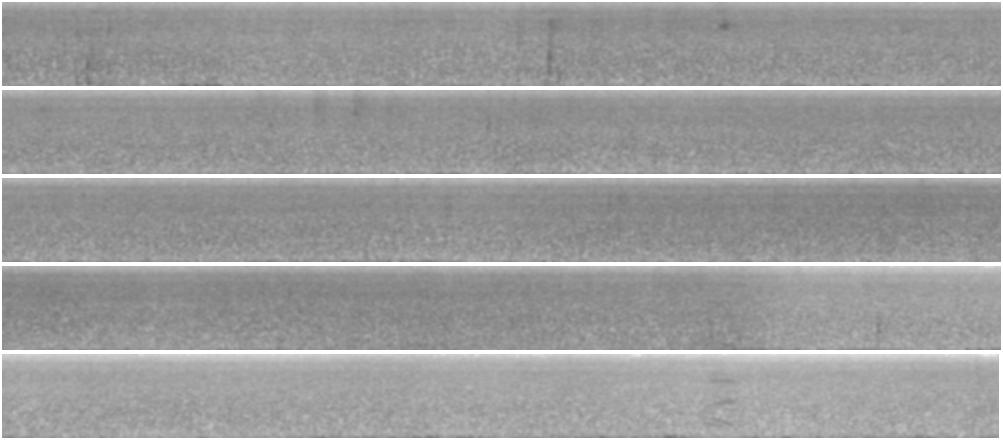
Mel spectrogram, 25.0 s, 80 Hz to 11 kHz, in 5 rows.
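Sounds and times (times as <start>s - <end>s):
car engine low rumble: 11.2s - 24.9s
tyres splashing through water: 12.3s - 19.3s.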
